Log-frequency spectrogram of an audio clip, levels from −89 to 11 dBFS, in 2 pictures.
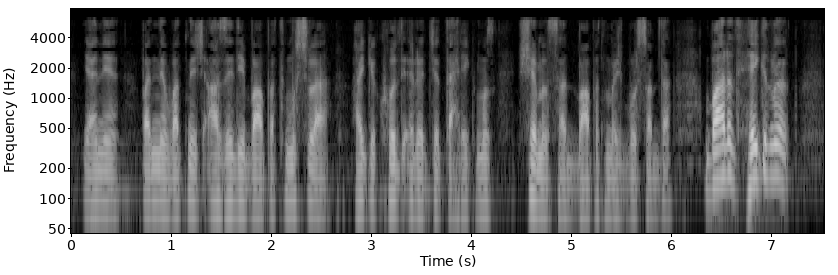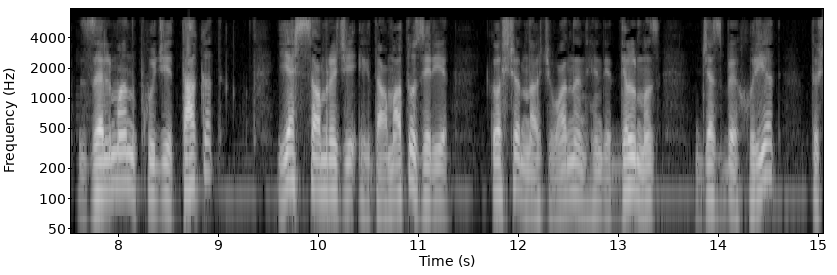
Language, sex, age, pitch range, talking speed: Urdu, male, 60-79, 95-125 Hz, 130 wpm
